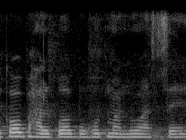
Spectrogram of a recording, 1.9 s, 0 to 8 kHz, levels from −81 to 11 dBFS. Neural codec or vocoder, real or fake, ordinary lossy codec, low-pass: none; real; none; 7.2 kHz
